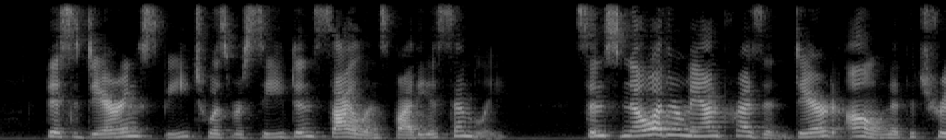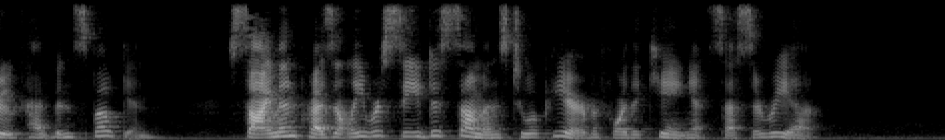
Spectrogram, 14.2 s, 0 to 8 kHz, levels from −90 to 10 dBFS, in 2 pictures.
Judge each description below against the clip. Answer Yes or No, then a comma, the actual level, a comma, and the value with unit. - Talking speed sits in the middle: Yes, average, 150 wpm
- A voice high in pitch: Yes, high, 205 Hz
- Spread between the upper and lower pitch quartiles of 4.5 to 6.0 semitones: Yes, wide, 5.6 semitones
